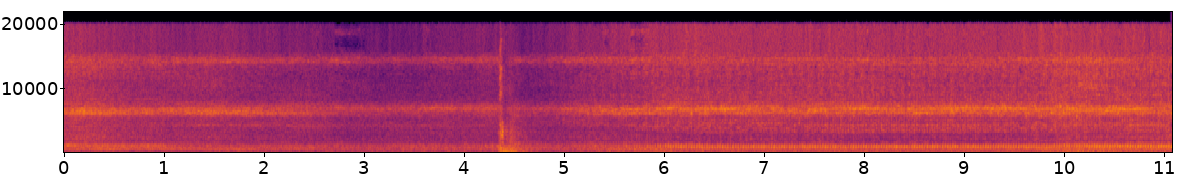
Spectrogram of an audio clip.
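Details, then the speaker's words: 2004 Renault Clio 182, first start after years; light rattle high on engine at idle and small blip, bottom end sounds fine (not big ends/crank). "that don't sound too bad I mean if it was like big ends crank anything like that it would be a lot more rally that sounds all right to me there's something up the top here"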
